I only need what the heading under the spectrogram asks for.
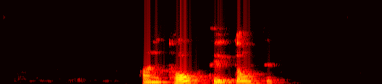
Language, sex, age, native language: Icelandic, female, 50-59, Icelandic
